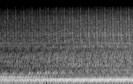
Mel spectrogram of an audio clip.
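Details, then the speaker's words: Daihatsu Hijet 4x4 mini truck, 660cc carbureted three-cylinder, idling before a valve adjustment and warming up to adjust hot: fast light ticking in step with engine speed, from valve clearance tapping. "hear my valves tapping away everything I read said to adjust the valves hot so I'm going to get this thing nice and hot by idle here for a little bit and then we're going to tear into it"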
